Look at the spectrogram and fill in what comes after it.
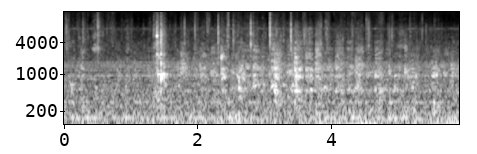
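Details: Rapid, rhythmic, breathy panting from Molly, a Boxer female in the first week of pregnancy, day 7, tiring easily after playing with other dogs; a louder puff near the midpoint stands out against a soft noisy background.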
